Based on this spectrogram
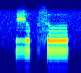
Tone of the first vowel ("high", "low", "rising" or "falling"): low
